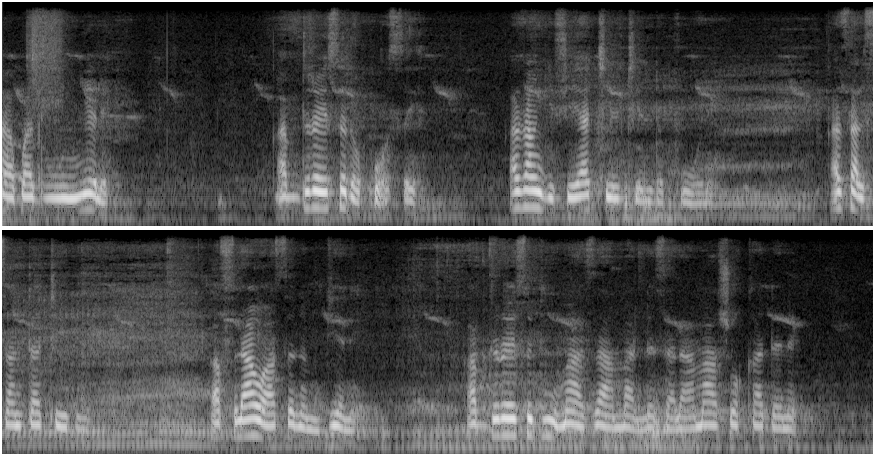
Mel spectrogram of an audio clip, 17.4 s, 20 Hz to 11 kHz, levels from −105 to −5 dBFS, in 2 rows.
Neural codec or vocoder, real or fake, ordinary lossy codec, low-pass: none; real; Opus, 64 kbps; 9.9 kHz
